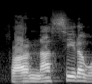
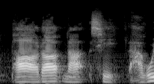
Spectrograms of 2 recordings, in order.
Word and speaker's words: Varanasi: 그 도시의 지명, 이름이 바라나시라고 하고 우리말로는 바라나시라고 읽으면 되겠습니다.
